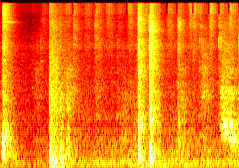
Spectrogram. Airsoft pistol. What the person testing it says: Wala kasi naka-fix outer barrel, naka-fine tune, naka-trigger job, naka-hammer protection pad.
